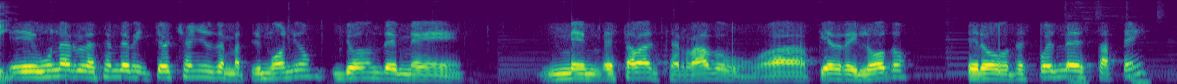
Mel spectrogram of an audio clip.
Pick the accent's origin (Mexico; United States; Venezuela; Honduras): Mexico; moved away as an adult; Yo me vine de México porque pues yo quería buscar un mejor futuro para mi familia, trabajar.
